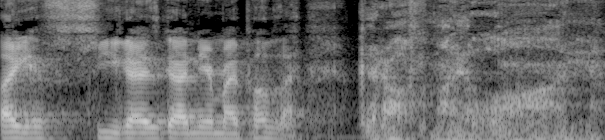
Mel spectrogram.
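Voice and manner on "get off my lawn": breathy, half-whispered voice. Imagining a character who tells people near his pub: Clint Eastwood voice. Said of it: "make him sound like Seth Rogen or if I wanna make him sound like Clint".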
